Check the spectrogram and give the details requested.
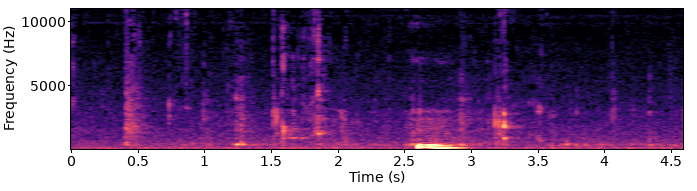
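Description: A person chewing and biting a chicken wing: scattered wet smacks and small clicks of the mouth.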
